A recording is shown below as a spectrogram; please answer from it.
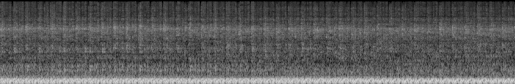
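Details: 1965 Ford Galaxie 500 LTD 352 big-block V8 with a cracked block, last run before pulling the engine: steady low thump about four per second under the idle rumble, rod knock from a bad rod bearing.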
